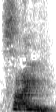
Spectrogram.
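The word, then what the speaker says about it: sign: साइन, common word है साइन, तो यहाँ पर एन एंड एन के पहले जी, जी साइलेंट।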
